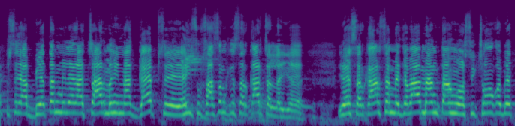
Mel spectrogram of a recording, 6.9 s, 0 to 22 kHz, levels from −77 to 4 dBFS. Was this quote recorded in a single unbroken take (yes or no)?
yes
